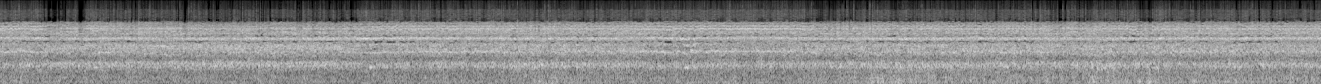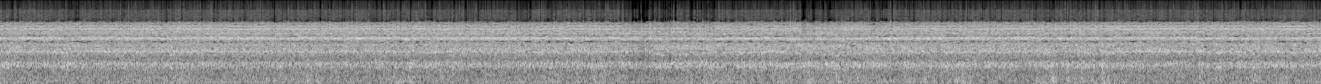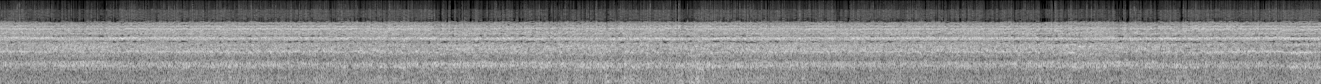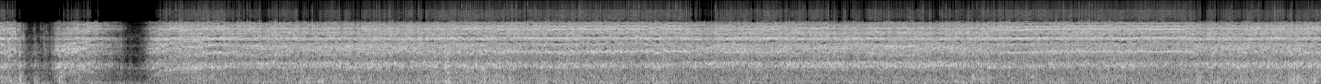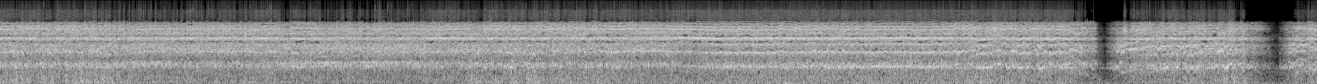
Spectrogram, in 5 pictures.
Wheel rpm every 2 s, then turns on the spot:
230, 230, 230, 230, 220, 230, 230, 230, 230, 230, 220, 230, 230, 230, 230, 220, 230, 230, 230, 180, 100, 220, 230, 230, 220, 230, 230, 230, 230, 230, 210, 180, 140.
none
